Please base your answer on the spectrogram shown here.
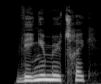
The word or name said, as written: vingemøtrik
